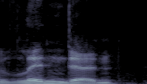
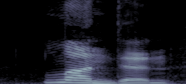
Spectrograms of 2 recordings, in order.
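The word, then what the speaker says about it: Lindon: We cut to Linden, although some people pronounce it London, the capital of the High Elves.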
